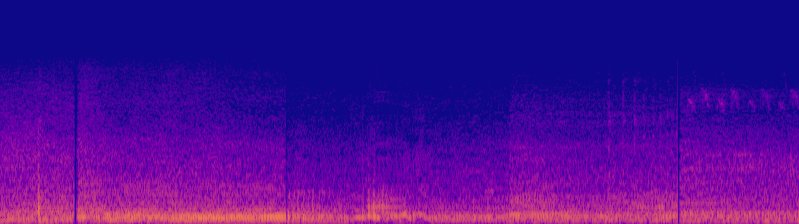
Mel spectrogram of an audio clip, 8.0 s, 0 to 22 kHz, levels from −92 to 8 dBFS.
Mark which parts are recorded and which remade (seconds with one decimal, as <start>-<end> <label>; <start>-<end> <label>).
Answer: 0.0-3.5 recorded; 3.5-4.3 remade; 4.3-8.0 recorded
